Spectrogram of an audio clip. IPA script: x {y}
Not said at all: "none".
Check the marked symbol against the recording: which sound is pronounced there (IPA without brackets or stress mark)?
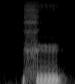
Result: y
